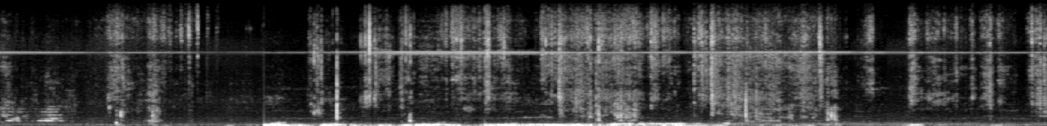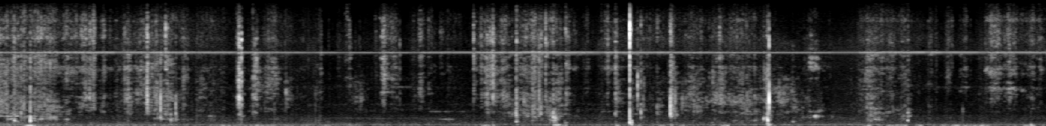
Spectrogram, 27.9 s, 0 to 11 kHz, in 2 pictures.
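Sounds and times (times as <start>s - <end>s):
dry sand crumbling and cracking: 3.5s - 24.5s.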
